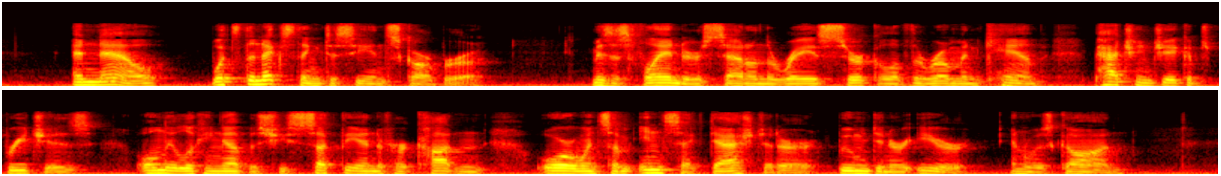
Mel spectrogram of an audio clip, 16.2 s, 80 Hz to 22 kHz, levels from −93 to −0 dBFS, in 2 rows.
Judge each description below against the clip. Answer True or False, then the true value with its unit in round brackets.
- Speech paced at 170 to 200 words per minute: True (180 wpm)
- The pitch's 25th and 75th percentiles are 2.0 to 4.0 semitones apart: True (3.5 semitones)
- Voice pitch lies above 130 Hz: False (115 Hz)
